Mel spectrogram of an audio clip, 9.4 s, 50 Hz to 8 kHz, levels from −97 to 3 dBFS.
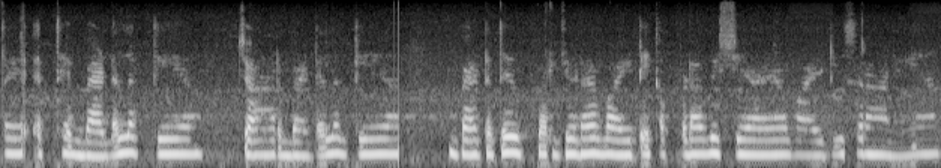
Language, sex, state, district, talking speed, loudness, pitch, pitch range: Punjabi, female, Punjab, Kapurthala, 135 wpm, -15 LUFS, 220 Hz, 210-225 Hz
